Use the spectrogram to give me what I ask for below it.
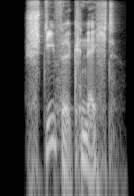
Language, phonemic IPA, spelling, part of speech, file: German, /ˈʃtiːfl̩ˌknɛçt/, Stiefelknecht, noun, De-Stiefelknecht.ogg
- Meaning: bootjack; boot jack (a V-shaped, or forked, device for pulling off boots)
